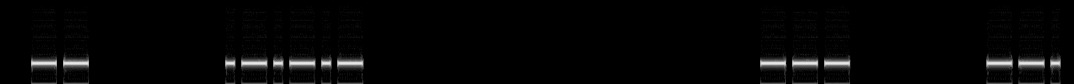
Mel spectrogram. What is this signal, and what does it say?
Morse code, heard as a keyed tone, about 15 wpm, spaced as for 5 wpm, 1000 Hz. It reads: M. OG
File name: qotdfiles / 5wpm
